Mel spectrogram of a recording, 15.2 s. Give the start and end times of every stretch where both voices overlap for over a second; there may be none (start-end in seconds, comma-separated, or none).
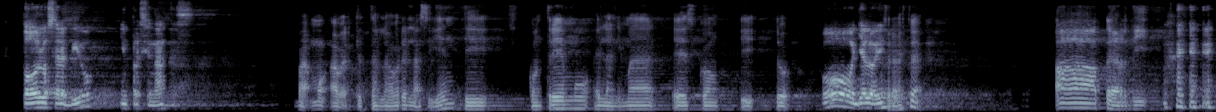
none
